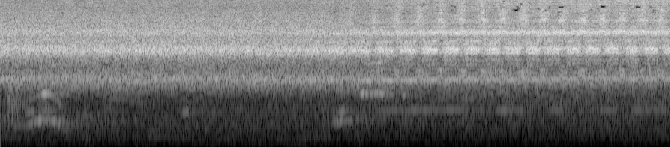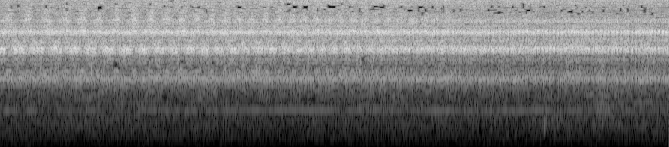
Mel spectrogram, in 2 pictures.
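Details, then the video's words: Cicada chorus recorded in Ubon Ratchathani, Thailand: continuous shrill buzzing with a rapid pulsing rhythm in the upper range, plus a thin sustained lower tone and a few faint bird notes early on. "เสียงจักจั่น (Cicadidae)"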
